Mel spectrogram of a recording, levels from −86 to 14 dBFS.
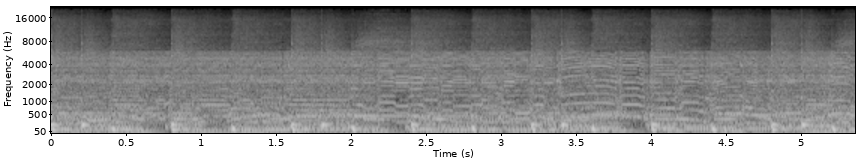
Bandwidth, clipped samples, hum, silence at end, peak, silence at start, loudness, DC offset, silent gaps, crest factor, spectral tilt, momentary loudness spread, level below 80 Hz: over 20 kHz; under 0.1%; none; 0 s; -2 dBFS; 0 s; -16 LUFS; 0.2%; none; 14 dB; -4 dB/octave; 1 LU; -24 dBFS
